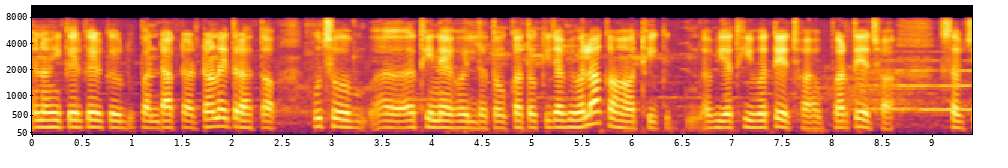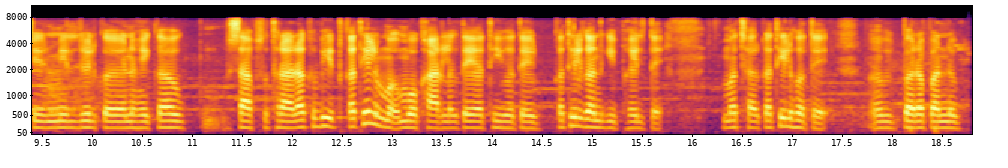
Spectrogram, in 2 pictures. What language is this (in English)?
Maithili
